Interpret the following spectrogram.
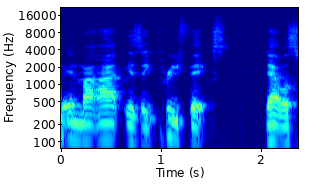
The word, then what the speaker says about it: Ma'at: also corresponds to the we erroneously say like ma and mat when we're pronouncing that root. But ma'at is 4 consonants.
